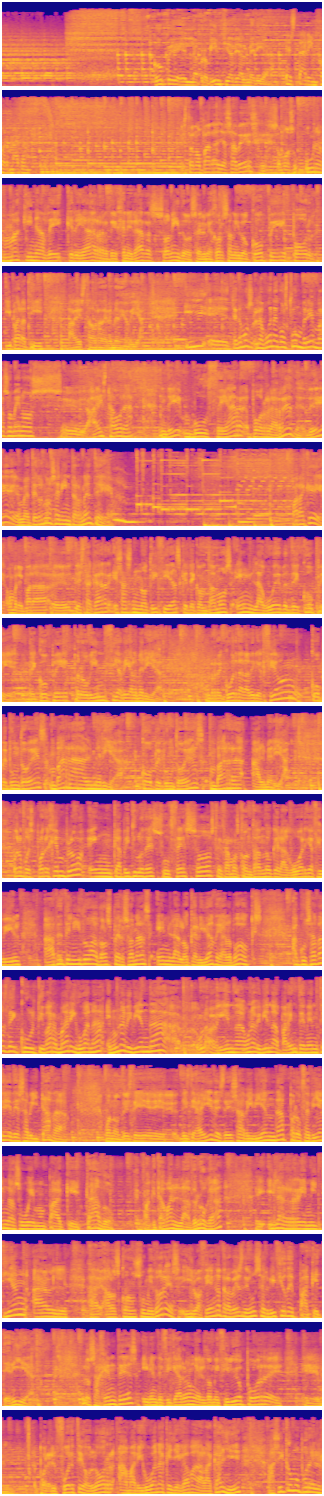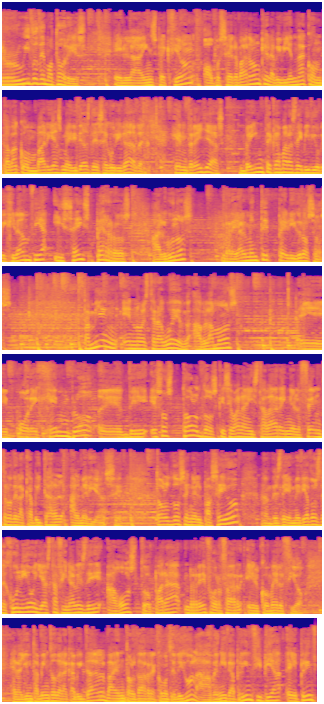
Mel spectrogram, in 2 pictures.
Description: AUDIO: Entrevista al alcalde de El Ejido, Francisco Góngora.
